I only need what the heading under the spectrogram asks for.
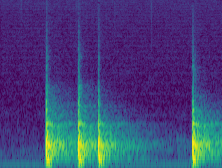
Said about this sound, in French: On frappe à la porte.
